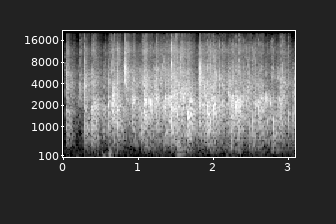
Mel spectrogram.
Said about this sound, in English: So please, round of applause for Patrick.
